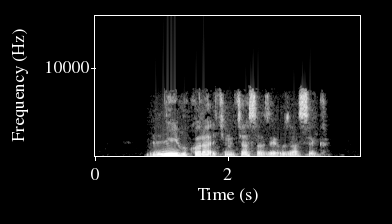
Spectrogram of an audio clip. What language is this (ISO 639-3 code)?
kin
